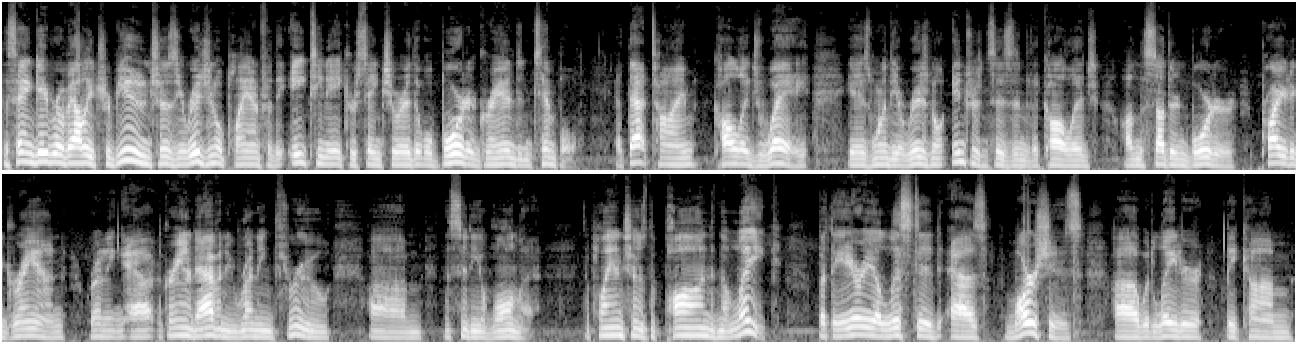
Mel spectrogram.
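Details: Adult male narrator; normal speech.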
